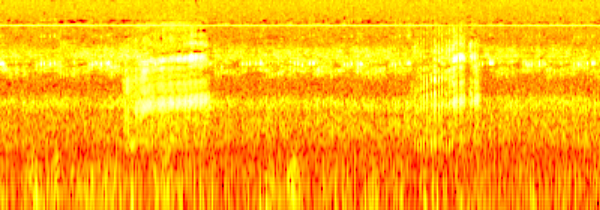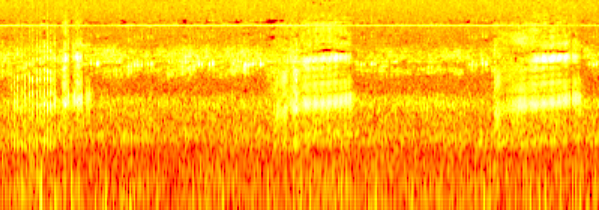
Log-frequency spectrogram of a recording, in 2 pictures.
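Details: Southern bell frog (Litoria raniformis), Murray Valley, South Australia, a widespread but declining species: its mating call to attract a mate is a rasping growl repeated every two to three seconds.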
